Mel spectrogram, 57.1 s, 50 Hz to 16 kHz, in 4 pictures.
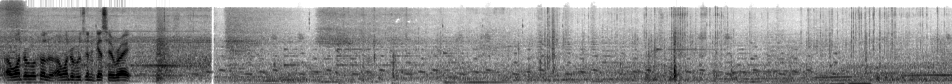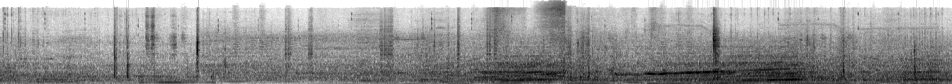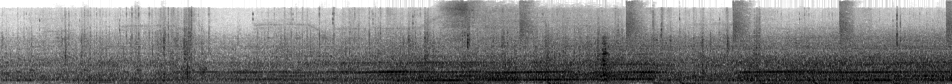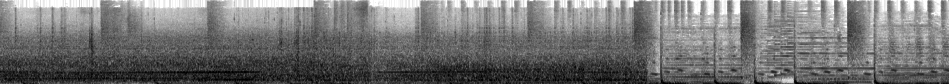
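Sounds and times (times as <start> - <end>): car engine accelerating through gears: 0.0 - 53.1
road noise: 0.0 - 57.0.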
